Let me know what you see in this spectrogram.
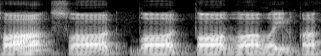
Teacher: خا صاد ضاد طا ظا غین قاف ان کو ہمیشہ پر پڑھتے ہیں، موٹا پڑھتے ہیں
